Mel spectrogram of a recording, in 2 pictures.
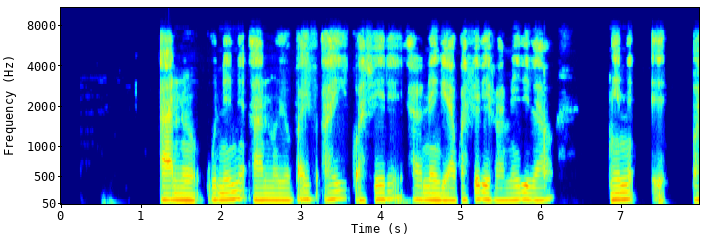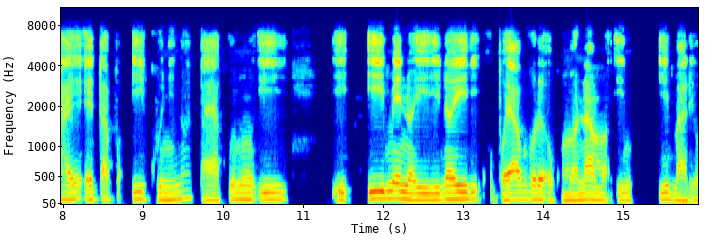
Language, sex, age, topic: Oshiwambo, male, 18-24, agriculture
